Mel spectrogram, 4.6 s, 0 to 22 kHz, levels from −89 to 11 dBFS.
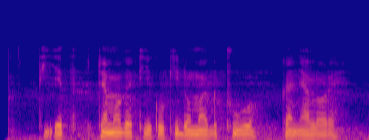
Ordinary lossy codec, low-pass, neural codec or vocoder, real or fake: AAC, 32 kbps; 5.4 kHz; none; real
